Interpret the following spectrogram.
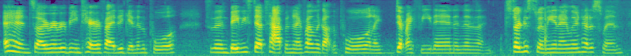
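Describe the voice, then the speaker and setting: A young woman talks easily about her life in a casual interview. Her voice sits at a middle pitch, and she talks in a chatty, rambling way with plenty of filler words. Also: fairly even intonation, fast. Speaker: interviewee, kayaker.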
